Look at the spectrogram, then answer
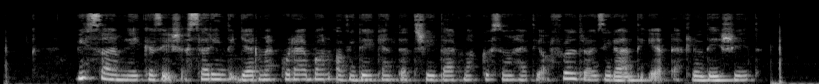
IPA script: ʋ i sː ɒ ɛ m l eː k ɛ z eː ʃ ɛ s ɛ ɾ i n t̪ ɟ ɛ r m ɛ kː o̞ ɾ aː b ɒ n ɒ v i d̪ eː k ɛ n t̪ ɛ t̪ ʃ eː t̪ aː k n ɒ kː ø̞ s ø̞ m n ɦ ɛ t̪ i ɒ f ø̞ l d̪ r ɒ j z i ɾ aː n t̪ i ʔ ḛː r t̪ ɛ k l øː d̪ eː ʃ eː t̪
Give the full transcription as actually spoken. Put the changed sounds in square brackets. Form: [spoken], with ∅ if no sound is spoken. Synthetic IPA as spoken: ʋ i sː ɒ ɛ m l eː k ɛ z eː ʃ ɛ s ɛ ɾ i n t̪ ɟ ɛ r m ɛ kː o̞ ɾ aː b ɒ n ɒ v i d̪ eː k ɛ n t̪ ɛ t̪ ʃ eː t̪ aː k n ɒ kː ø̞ s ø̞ [∅] n ɦ ɛ t̪ i ɒ f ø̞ l d̪ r ɒ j z i ɾ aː n t̪ i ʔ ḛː r [d̪] ɛ k l øː d̪ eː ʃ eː t̪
